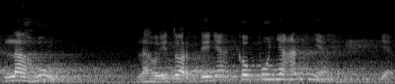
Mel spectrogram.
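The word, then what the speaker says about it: له: Maka bacanya lahu.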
